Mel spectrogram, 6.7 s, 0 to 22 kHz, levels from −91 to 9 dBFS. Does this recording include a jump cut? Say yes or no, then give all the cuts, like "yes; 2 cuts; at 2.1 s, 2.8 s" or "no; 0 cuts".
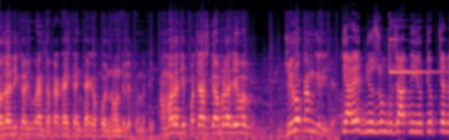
yes; 1 cut; at 2.5 s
